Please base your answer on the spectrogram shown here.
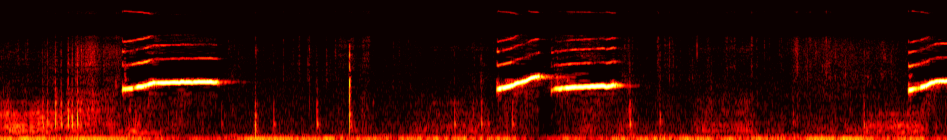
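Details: Male pet cockatiel mimicking a siren with repeated rising, then level whistles, one split into a climbing note and a lower held note, and light tapping sounds in between.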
